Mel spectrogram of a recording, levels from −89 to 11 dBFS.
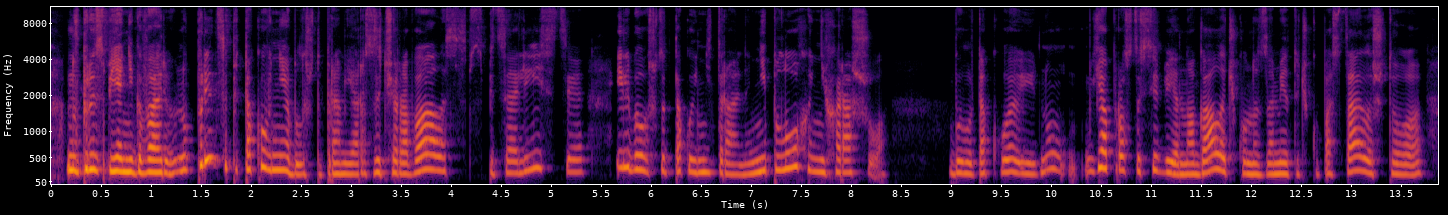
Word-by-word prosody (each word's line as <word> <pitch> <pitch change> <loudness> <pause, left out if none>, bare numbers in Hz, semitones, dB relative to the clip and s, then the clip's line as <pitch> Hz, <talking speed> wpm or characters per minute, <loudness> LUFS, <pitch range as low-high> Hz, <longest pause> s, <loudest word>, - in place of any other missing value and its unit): Ну, 270 -2 +8
в - - +1
принципе, 275 -2 +6
я 250 - +9
не 235 0 +8
говорю. 225 -2 +5
Ну, 260 +3 -1
в 270 - -23
принципе, 380 - +2
такого 280 +4 +1
не 275 -2 +3
было, 190 0 -2
что 185 - -14
прям 200 +1 -1
я 195 -1 -1
разочаровалась 225 +5 0
с 260 - -19
в - - -20 0.2
специалисте. 230 +3 -5 0.3
Или 320 -1 +1
было 275 -4 0
что-то 255 -1 -10
такое 240 -1 -3
нейтральное: 210 -4 -3
не 230 +4 +2
плохо, 290 +1 0
не 235 -1 -1
хорошо. 225 -1 -6 0.6
Было 210 0 -2
такое. 215 +3 -3
И, 200 -2 -3
ну, 270 +3 -7 0.2
я 300 +6 +3
просто 265 -4 -5
себе 230 -4 -1
на 190 0 0
галочку, 240 +2 0
на 195 -1 +1
заметочку 195 +1 -3
поставила, 220 +5 -2
что 195 -1 -5
230 Hz, 175 wpm, -22 LUFS, 205-265 Hz, 0.6 s, я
